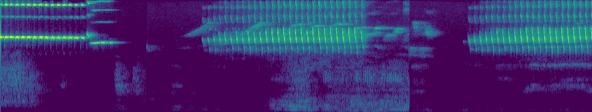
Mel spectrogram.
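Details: Canary singing an excited 'cuit-cuit' style song meant to provoke silent canaries into singing: long, high, rapid buzzing trills broken by short pauses, with a brief rough low rustling noise in the middle.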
